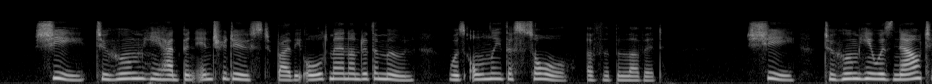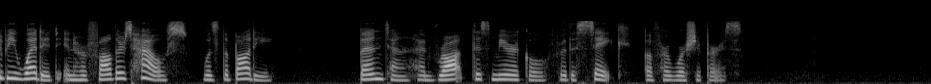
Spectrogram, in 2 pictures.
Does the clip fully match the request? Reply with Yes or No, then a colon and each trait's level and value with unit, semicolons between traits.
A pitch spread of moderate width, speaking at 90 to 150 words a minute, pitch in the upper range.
No: average, 3.7 semitones; average, 160 wpm; high, 225 Hz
